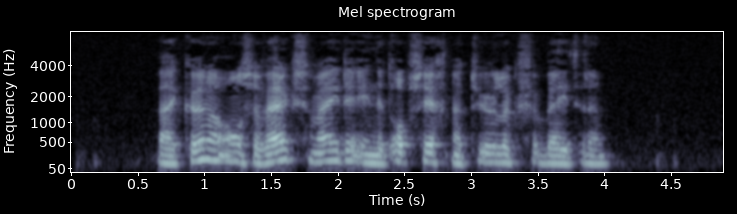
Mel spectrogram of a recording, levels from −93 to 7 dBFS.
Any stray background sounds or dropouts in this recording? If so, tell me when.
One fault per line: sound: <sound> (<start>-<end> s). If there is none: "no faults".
no faults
